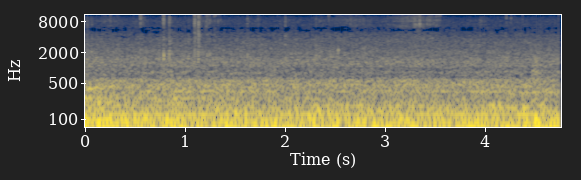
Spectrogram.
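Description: Steady low rumble of a passenger train running along the track, heard from inside the coach, with a few faint clicks about a second in.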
